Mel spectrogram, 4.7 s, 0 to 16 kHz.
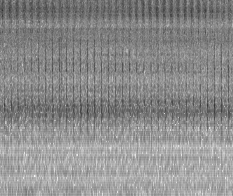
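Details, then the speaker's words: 1997 Dodge Caravan LE after replacing the rod and main bearings, reportedly running on only five cylinders: a crisp, even tick about 3.5 times a second over a steady idle, coming from the top end and possibly a lifter. Valvetrain ticking. "that sounds like that sounds like top end now look good does now I swear it didn't sound like that before though"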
